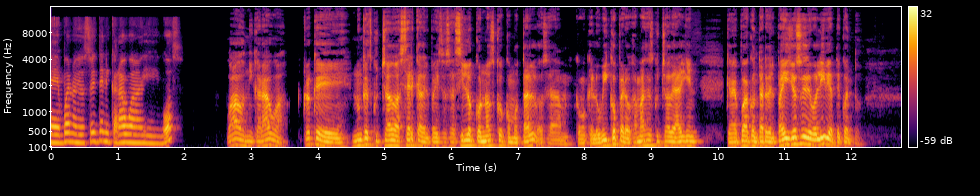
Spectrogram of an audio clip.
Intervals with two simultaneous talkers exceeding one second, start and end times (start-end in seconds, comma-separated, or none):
none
